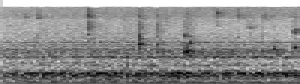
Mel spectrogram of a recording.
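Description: Quiet room tone with a steady low electrical hum and a few faint, scattered small ticks.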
